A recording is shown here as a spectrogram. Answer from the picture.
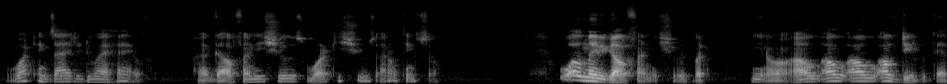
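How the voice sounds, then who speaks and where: A man with a non-native accent speaks at a moderate pace, with big swings in loudness. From northern Pakistan. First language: not English. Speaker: podcaster. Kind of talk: casual solo podcast monologue. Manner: halting, many fillers and repetitions.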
